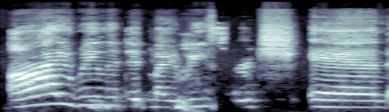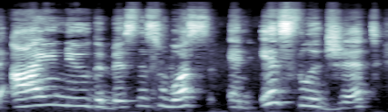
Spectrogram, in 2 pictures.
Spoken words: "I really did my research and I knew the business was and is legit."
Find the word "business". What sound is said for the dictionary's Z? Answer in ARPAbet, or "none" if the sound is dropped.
Z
